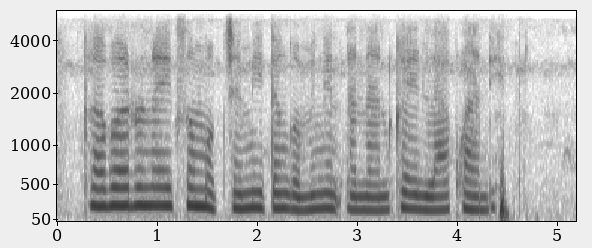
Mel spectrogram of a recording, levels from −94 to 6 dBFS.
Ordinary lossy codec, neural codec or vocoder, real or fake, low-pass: Opus, 16 kbps; none; real; 5.4 kHz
